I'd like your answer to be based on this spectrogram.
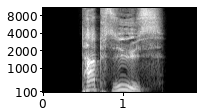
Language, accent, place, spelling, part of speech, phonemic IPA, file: German, Germany, Berlin, pappsüß, adjective, /ˈpapˈzyːs/, De-pappsüß.ogg
- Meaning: very sweet (in taste)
